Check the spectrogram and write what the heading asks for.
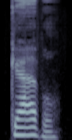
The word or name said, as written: gavel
